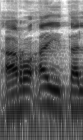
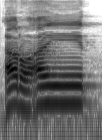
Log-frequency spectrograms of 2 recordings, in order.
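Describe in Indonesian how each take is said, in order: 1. Hamzah kedua dibaca penuh. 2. Hamzah kedua diringankan dan cepat. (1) "seperti biasa" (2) "dibacanya dengan tashil, dipercepat"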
